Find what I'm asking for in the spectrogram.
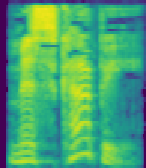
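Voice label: "miscopy", British English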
